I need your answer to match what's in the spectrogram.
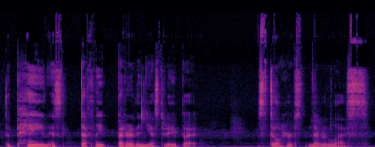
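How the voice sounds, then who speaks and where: Young woman vlogger, low gravelly voice, soft and near-whispered delivery, noisy home recording. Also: normal speed. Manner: soft, low-key, filler-heavy, sometimes near a whisper. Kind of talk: casual vlog narration.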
